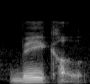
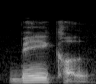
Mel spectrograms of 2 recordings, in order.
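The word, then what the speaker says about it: vehicle: এর উচ্চারণ হচ্ছে বেখল। বেখল।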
